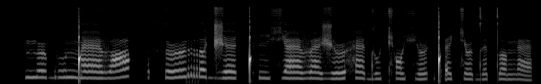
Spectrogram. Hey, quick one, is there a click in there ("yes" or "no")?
yes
